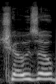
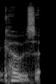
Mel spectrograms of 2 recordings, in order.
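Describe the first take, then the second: First: The name begins with a 'ch' sound. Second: The name begins with a 'k' sound. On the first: This is the technically correct way of saying it. "technically pronounced Chozo" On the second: This is the speaker's own habitual way of saying it. "I say Kozo"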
